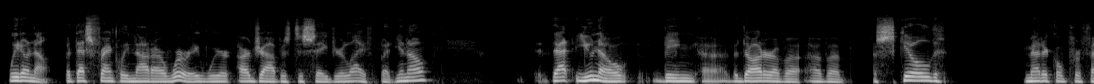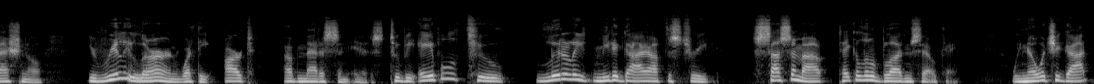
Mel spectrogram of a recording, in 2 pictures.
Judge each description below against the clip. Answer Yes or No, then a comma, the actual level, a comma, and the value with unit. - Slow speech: No, average, 190 wpm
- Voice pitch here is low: No, medium, 145 Hz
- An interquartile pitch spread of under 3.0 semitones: No, average, 4.1 semitones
